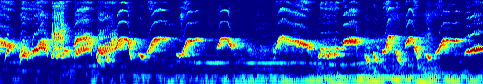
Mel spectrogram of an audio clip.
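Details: Female white-rumped shama, kept as a cage bird, singing continuously in a varied stream of loud, rich whistled phrases, slurred notes and harsh chattering bursts, with a low hum underneath.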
